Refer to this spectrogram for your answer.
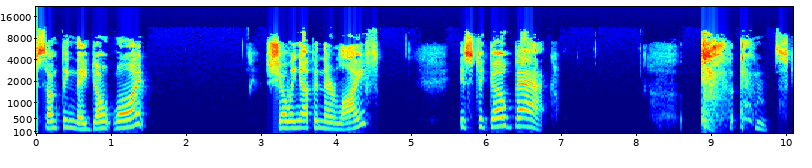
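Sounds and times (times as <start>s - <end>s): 
speech: 0.0s - 1.5s, 3.1s - 4.6s, 5.6s - 6.9s, 9.2s - 10.0s
person clearing throat, rough and gravelly: 8.9s - 9.8s
person coughing: 8.9s - 9.8s.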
